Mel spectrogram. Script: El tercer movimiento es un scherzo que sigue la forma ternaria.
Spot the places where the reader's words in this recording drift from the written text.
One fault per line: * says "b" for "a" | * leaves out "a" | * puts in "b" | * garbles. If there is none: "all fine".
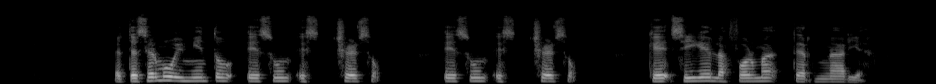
* puts in "es un scherzo"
